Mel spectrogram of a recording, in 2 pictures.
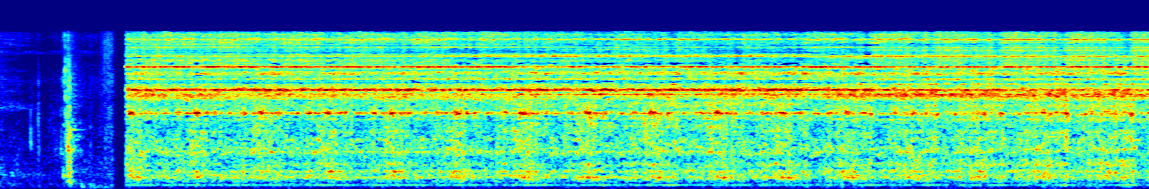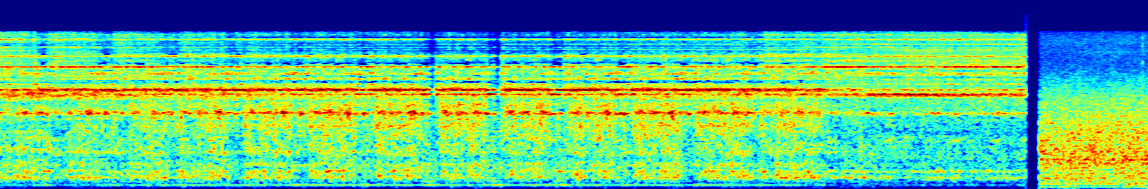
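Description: Brake drum lathe turning a rusted, pitted brake drum, the cutting bit skimming the friction surface with a steady high-pitched ringing squeal over the machine's running noise. It starts abruptly about a second in and stops just before the end.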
